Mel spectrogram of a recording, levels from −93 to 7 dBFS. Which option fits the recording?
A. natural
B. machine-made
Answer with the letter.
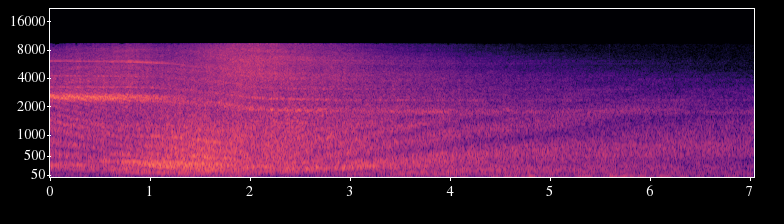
A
